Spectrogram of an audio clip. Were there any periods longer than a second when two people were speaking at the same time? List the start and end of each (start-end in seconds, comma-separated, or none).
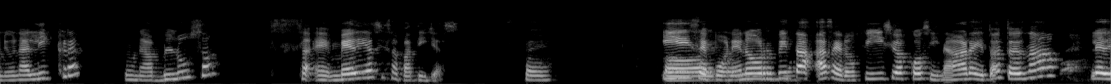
6.6-8.0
